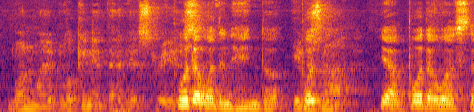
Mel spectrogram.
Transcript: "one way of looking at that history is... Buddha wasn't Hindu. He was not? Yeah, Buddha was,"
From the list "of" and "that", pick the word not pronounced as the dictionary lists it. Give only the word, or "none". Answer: none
